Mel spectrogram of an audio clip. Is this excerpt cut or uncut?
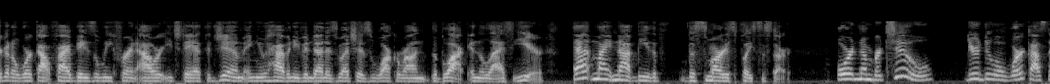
uncut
